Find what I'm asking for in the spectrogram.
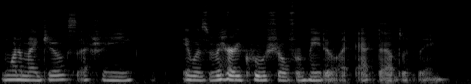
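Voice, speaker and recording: Somewhat breathy, fairly high female voice with a slight non-native accent, at a fairly quick pace. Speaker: vlogger and aspiring comedian. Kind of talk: casual vlog monologue.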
